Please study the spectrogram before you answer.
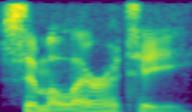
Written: similarity

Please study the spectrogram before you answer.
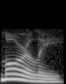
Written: morally

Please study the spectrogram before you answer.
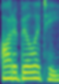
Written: audibility

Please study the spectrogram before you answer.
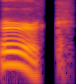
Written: irk

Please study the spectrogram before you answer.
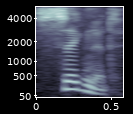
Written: cygnet

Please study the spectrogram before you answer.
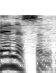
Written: benison

